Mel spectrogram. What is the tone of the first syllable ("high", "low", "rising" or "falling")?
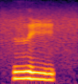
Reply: low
